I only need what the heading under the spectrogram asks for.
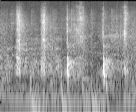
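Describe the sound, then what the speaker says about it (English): A knife rough-chops a carrot on a cutting board for tomato basil soup, giving five evenly spaced sharp chops with short scraping tails, close and clear, with no one talking. "why did I just go through so much trouble chopping up this carrot to approximately the same size if we're just going to give it a rough chop?"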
